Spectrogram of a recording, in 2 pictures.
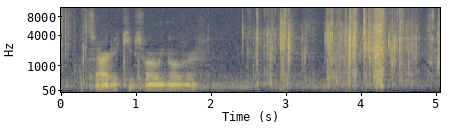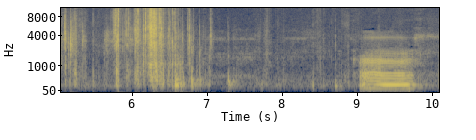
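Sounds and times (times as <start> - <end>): card pack wrapper crinkling: 0.0 - 0.5, 2.4 - 7.2.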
